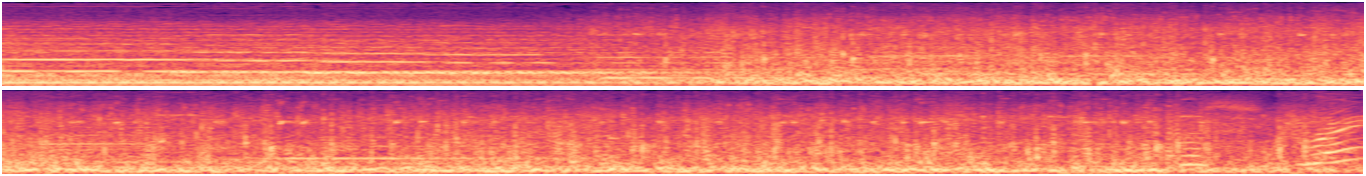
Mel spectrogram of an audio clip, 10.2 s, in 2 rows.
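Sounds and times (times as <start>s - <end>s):
covered wagon rolling across countryside: 0.1s - 10.2s
hoof-like clopping: 2.0s - 10.2s.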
